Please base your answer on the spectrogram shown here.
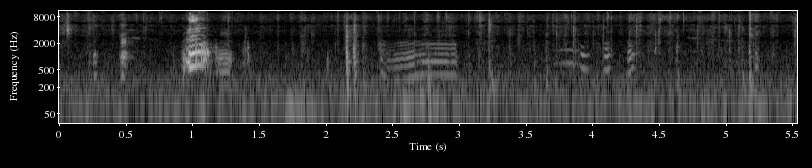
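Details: Hens kept for eggs, soon to be let out onto grass: a loud harsh squawk early on, then a drawn-out harmonic call and scattered soft clucks over a low background hum.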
